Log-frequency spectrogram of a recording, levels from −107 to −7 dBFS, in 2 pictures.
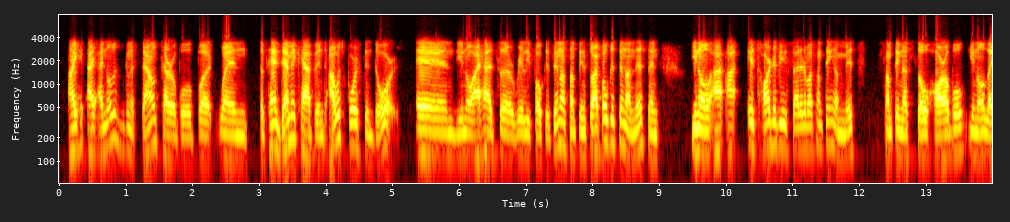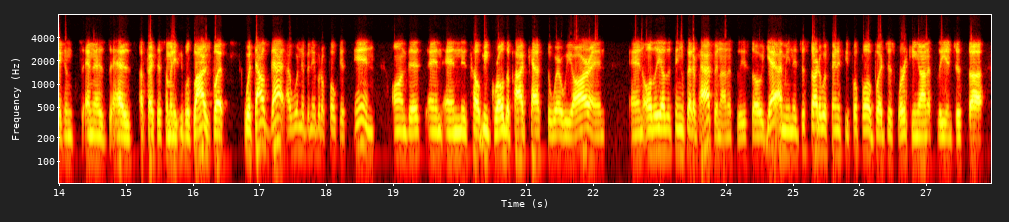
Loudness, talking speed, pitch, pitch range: -26 LUFS, 245 wpm, 120 Hz, 110-130 Hz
